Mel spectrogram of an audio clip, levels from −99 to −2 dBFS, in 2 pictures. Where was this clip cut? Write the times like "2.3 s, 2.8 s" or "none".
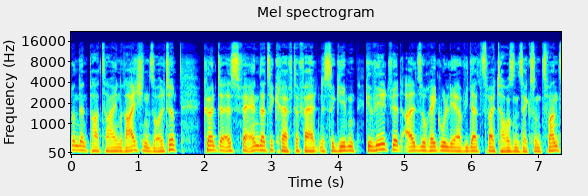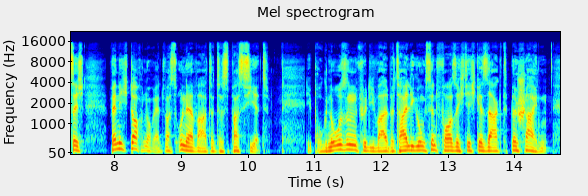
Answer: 4.4 s, 10.8 s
